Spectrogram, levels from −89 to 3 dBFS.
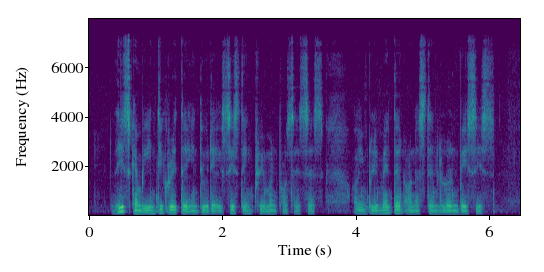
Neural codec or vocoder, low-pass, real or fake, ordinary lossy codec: none; 7.2 kHz; real; none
